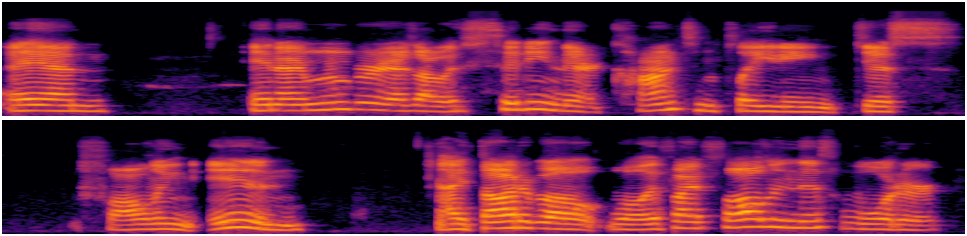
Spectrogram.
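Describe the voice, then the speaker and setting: A woman's voice: medium pitch, a little slow, fairly bright tone. A woman in her thirties sharing her personal story in a podcast conversation, reflective and earnest, with many fillers.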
